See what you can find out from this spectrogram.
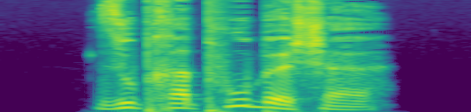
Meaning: inflection of suprapubisch: 1. strong/mixed nominative/accusative feminine singular 2. strong nominative/accusative plural 3. weak nominative all-gender singular
- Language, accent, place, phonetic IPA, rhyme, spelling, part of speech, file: German, Germany, Berlin, [zupʁaˈpuːbɪʃə], -uːbɪʃə, suprapubische, adjective, De-suprapubische.ogg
